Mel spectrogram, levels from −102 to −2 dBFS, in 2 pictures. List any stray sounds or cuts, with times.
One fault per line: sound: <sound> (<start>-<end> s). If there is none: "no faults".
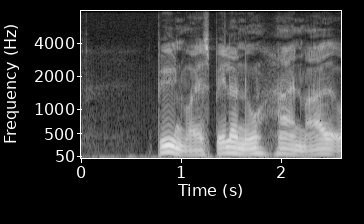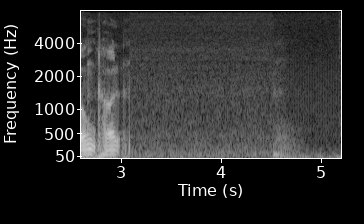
no faults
